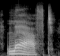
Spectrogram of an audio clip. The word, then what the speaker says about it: laughed: laughed 할 때는 여기 이 AU 스펠링을 발음을 꼭 확인해 주시는 게 필요한데요. 발음 기호를 꼭 알아두세요. laughed. 여기서 에 소리는 굉장히 길어서 apple 할 때의 에 소리입니다. left, 요 GH는 F로 발음되고요.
